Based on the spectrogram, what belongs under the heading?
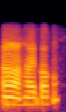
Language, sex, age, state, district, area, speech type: Assamese, male, 30-45, Assam, Golaghat, rural, conversation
